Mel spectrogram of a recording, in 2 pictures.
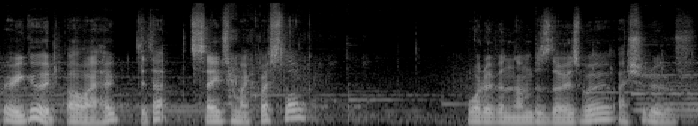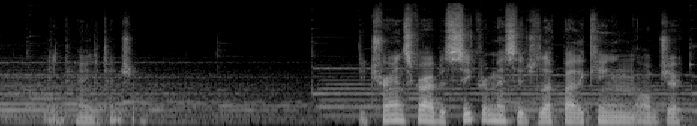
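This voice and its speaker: Casual guy narrating his gameplay, thinking out loud, middle voice, soft music behind. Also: medium pitch, normal speed, pauses often. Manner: chatty, muses aloud, reads game text aloud. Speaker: let's play gamer.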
